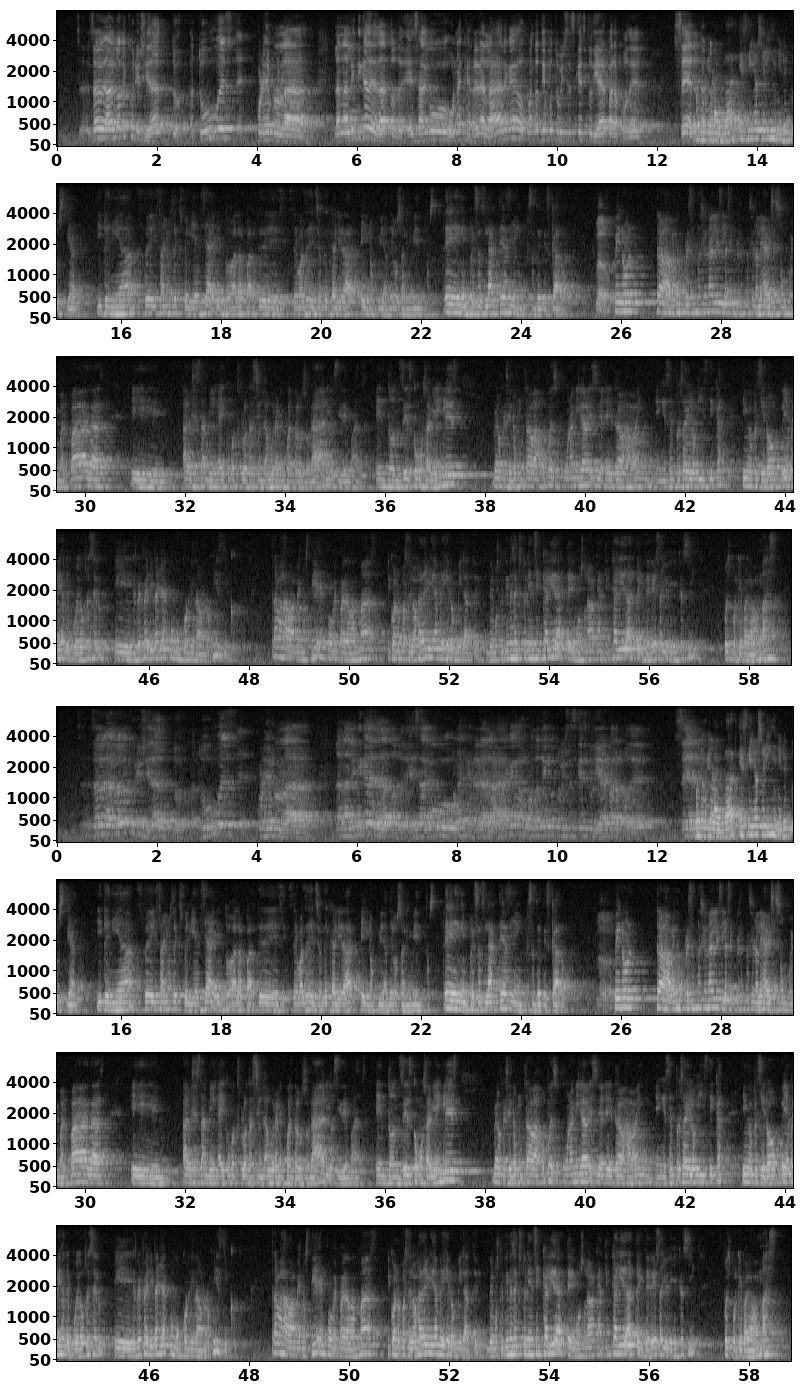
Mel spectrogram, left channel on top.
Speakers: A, on the left; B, on the right.
A: S- ¿Sabes? Algo de curiosidad. Tú, tú es, eh, por ejemplo, la, la analítica de datos, ¿es algo, una carrera larga o cuánto tiempo tuviste que estudiar para poder ser
B: Bueno,
A: anal?
B: mira, la verdad es que yo soy ingeniero industrial y tenía seis años de experiencia en toda la parte de sistemas de gestión de calidad e inocuidad de los alimentos, en empresas lácteas y en empresas de pescado
A: Claro.
B: pero trabajaba en empresas nacionales y las empresas nacionales a veces son muy mal pagas, eh, a veces también hay como explotación <laughs> laboral en cuanto a los horarios y demás. Entonces, como sabía inglés, me ofrecieron un trabajo, pues una amiga estudia- eh, trabajaba en, en esa empresa de logística y me ofrecieron, ella me dijo, te puedo ofrecer, eh, referir allá como un coordinador logístico trabajaba menos tiempo, me pagaban más. Y cuando pasé la hoja de vida me dijeron, mira, te- vemos que tienes experiencia en calidad, tenemos una vacante en calidad, ¿te interesa? Yo dije que sí, pues porque pagaban más.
